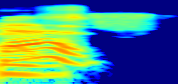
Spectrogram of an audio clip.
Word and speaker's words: SNES: It's pronounced SNES. Nez.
